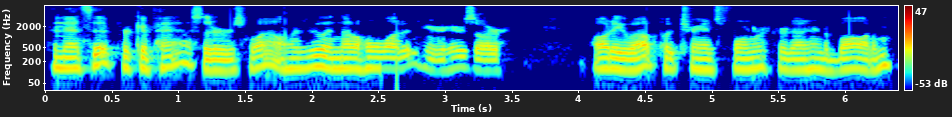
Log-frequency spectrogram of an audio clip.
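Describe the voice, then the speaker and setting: A man's voice: medium pitch, steady tone, fast, mellow. A man giving a casual, unscripted hobbyist walkthrough in a folksy way, musing aloud as he handles parts. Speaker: hobbyist radio restorer presenting a repair video.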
